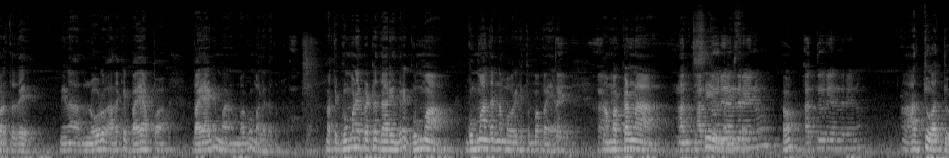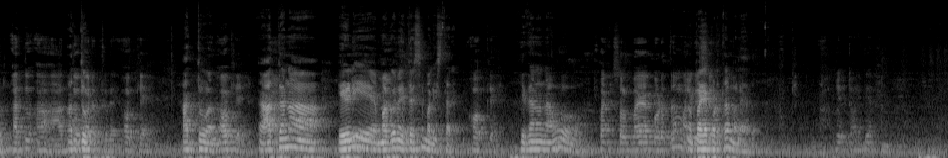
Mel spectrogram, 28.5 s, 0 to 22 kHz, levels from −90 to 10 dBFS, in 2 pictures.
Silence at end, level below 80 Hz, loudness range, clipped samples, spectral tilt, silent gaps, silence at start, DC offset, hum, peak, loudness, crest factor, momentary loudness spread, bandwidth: 0 s; -52 dBFS; 6 LU; under 0.1%; -7.5 dB/octave; none; 0 s; under 0.1%; none; -12 dBFS; -31 LUFS; 18 dB; 19 LU; 15 kHz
